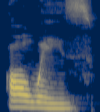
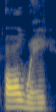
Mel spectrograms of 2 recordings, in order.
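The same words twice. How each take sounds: First: The final S sound is clearly pronounced. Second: The final S sound is left off. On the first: The speaker calls it right. "So let's repeat this word always" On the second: The speaker calls it wrong. "students forget to add the S... it doesn't sound like it"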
